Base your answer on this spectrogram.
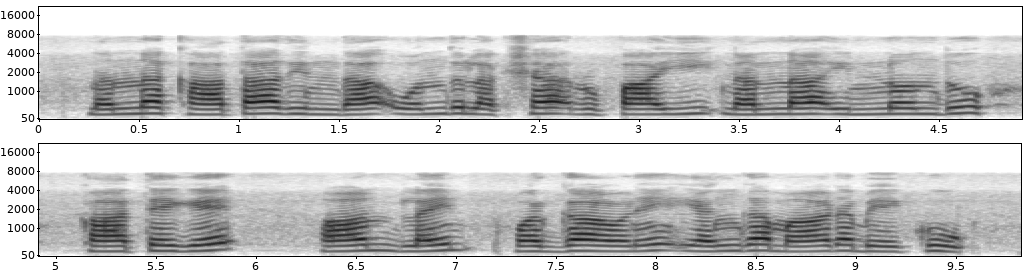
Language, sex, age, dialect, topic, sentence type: Kannada, male, 18-24, Northeastern, banking, question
